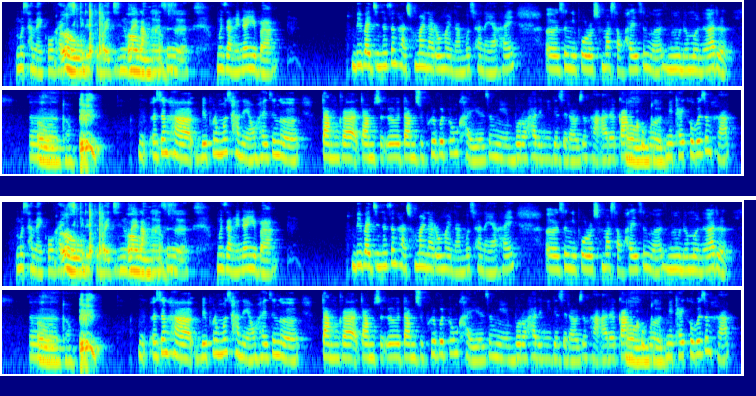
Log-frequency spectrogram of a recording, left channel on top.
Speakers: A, on the right; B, on the left.
A: मोसानायखौ खौहाय
B: औ
A: सिखिरिफोरबायदि नुलाय
B: औ नोंथां
A: लाङो जोङो मोजाङै नायोबा बेबायदिनो जोंहा समायना रमायना मोसानायाहाय ओ जोंनि बर' समाजावहाय जोङो नुनो मोनो आरो ओ
B: औ नोंथां
A: जोंहा बेफोर मोसानायावहाय जोंङो दामग्रा दामु दामजुफोरबो दंखायो जोंनि बर' हारिनि गेजेराव जोंहा आरो गानखौबो
B: औ नोंथां
A: मेथाइखौबो जोंहा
